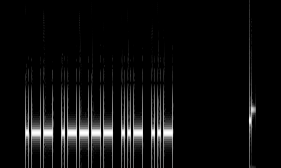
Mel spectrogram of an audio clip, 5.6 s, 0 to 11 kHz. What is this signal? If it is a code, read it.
Morse code, heard as a keyed tone, about 20 wpm, 700 Hz. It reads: W1UU
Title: Easy Call Signs - 20wpm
